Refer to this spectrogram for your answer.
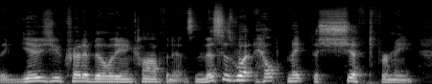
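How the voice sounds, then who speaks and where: Speaking with a Southern US accent, a man uses a fairly high pitch that varies in an ordinary way. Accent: slow Southern US. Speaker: sales and marketing trainer. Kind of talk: sales pitch in a training webinar.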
